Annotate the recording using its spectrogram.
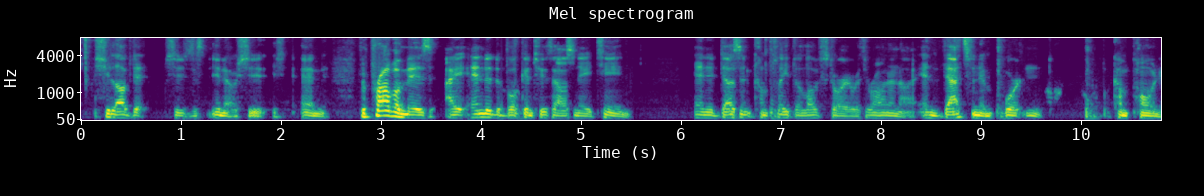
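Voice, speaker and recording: A man speaks at a fairly low pitch and a moderate pace, with ordinary pitch variation. The sound is dry and close, with no echo. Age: 60s. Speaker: flight attendant and author, guest. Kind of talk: casual interview chat. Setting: live stream. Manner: halting, frequent repetitions.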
